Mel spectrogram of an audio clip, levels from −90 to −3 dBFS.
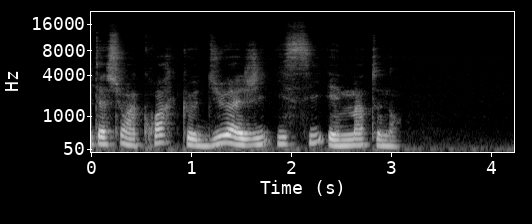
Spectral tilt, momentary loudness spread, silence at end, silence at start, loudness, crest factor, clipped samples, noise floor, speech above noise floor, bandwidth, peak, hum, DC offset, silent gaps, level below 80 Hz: -7.5 dB/octave; 13 LU; 1.15 s; 0 s; -28 LUFS; 18 dB; under 0.1%; -65 dBFS; 38 dB; 13 kHz; -10 dBFS; none; under 0.1%; none; -62 dBFS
